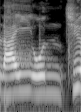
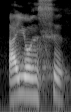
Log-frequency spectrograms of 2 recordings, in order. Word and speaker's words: 라이온스: 11번 자 고유명사 뒤에 철자 S가 끝나는 경우에는 자 이거를 즈로 하지 않고 어떻게 발음한다? 스로 발음하는 것이 맞습니다. 그러니까 삼성 라이온즈 아니고 뭐라고 해야 돼요? 라이온스.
